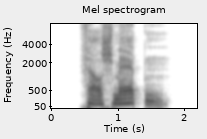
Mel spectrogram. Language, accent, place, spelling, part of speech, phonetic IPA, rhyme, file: German, Germany, Berlin, verschmähten, adjective / verb, [fɛɐ̯ˈʃmɛːtn̩], -ɛːtn̩, De-verschmähten.ogg
- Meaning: inflection of verschmähen: 1. first/third-person plural preterite 2. first/third-person plural subjunctive II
